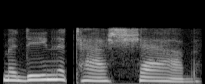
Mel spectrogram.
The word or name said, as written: Madinat ash Sha'b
